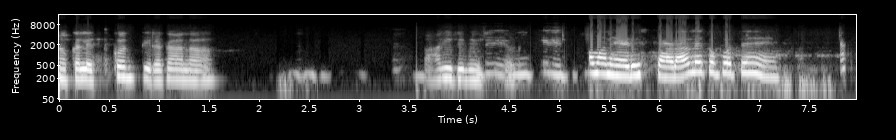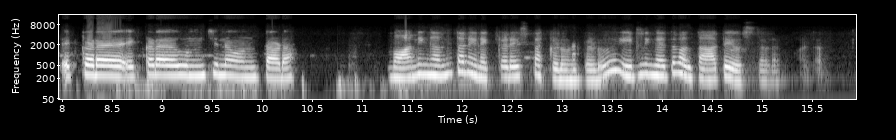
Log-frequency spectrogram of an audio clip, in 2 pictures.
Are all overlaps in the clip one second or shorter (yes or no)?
yes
